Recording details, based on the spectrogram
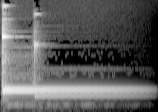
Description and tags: I've edited my doorbell recording in Audacity to (sort of) tune it to an octave from C to B, complete with sharp notes.
house, chime, dong, bing, ding, f, bong, door, ping, tuned, doorbell, ding-dong, bell, door-bell, octave, ring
